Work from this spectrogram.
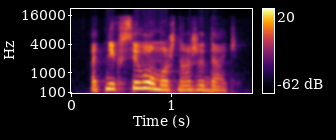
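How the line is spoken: Barking. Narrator (Russian): рявкнул Ветрогон

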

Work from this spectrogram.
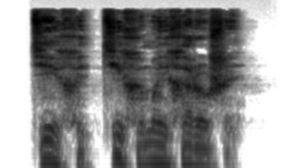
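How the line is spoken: Soothing whisper. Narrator (Russian): шепотом приговаривал я

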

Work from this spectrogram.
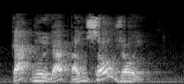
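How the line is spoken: Young hero's thunderous roar. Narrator (Vietnamese): chàng thiếu hiệp theo tiếng quát cuồn cuộn bốn bề như lôi điện

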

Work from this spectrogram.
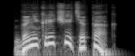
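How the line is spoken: Calm remark. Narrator (Russian): спокойно заметила собеседница

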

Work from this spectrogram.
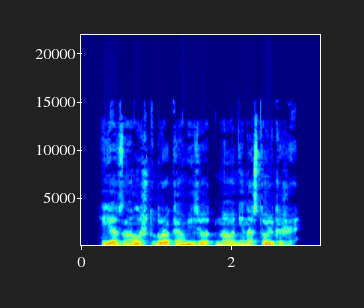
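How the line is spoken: Dry flat statement. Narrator (Russian): сухим голосом констатировал

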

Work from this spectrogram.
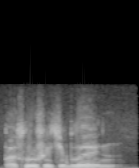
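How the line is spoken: Deep bass voice. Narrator (Russian): пробасил он

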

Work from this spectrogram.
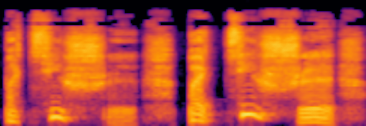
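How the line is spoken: Indignant muttering. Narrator (Russian): бормотал с негодованием Бир

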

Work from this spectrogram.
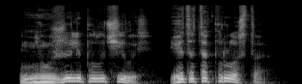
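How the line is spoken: Breathless exhale. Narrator (Russian): выдохнул я

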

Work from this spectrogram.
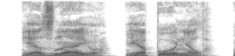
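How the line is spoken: Shouted. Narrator (Russian): выкрикнул Заяц

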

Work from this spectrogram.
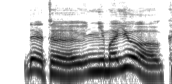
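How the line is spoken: Shouted after someone. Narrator (Russian): крикнул ему вдогонку Юрич

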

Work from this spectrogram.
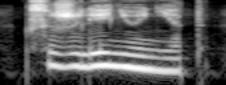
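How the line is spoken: Sad sigh. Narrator (Russian): печально вздохнул он

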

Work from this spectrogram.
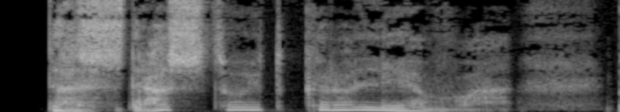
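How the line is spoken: Soft whisper. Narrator (Russian): прошептала она тихо

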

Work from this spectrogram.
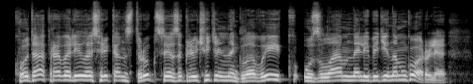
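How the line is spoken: Short man shouting. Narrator (Russian): крикнул в проход низенький княжнец

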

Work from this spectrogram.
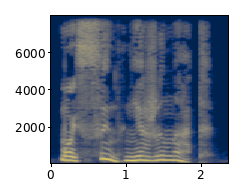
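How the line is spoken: Mother's hiss. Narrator (Russian): прошипела Пашина мама

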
